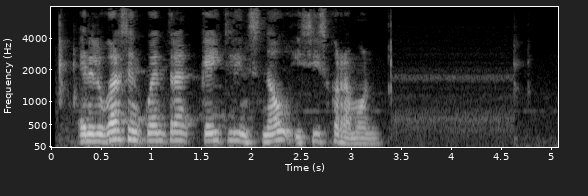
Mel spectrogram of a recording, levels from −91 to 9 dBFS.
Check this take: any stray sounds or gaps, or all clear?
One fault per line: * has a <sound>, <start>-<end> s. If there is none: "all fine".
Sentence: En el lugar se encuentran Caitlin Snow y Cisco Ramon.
all fine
